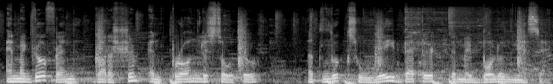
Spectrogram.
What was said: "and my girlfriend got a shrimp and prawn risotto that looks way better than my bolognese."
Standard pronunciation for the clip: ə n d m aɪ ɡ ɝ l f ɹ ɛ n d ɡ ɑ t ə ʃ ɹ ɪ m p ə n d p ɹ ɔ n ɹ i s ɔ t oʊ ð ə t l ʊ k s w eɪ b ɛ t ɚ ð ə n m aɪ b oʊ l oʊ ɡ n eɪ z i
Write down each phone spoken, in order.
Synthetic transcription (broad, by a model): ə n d m aɪ ɡ ɝ l f ɹ ɛ n d ɡ ɑ t ə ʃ ɪ m p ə n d p ɹ ɔ n l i s ɔ t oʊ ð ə t l ʊ k s w eɪ b ɛ t ɚ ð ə n m aɪ b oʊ l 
